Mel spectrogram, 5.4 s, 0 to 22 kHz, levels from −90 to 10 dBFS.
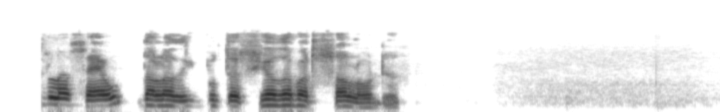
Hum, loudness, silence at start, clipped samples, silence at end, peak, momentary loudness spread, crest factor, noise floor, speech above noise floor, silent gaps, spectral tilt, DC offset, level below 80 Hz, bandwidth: none; -16 LUFS; 0.35 s; under 0.1%; 2.45 s; -2 dBFS; 9 LU; 16 dB; -86 dBFS; 71 dB; none; -4.5 dB/octave; under 0.1%; -64 dBFS; 7.6 kHz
